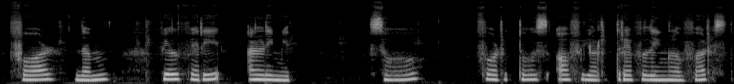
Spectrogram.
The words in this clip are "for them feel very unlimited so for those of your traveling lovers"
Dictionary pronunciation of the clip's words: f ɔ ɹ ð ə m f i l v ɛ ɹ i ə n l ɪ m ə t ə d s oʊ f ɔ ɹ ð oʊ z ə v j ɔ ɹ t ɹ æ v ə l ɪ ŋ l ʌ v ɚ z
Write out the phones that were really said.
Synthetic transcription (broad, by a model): f ɔ ɹ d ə m f i l f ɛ ɹ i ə n l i m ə t s oʊ f ɔ ɹ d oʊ s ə f j ɔ ɹ t ɹ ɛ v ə l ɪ ŋ l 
